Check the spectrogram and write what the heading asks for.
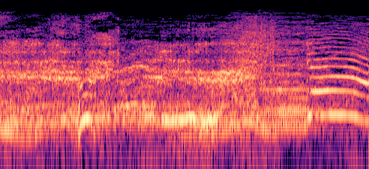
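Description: A tiger growls loudly and steadily, a rough, continuous rumble that rises and falls in pitch for several seconds, with no one speaking.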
